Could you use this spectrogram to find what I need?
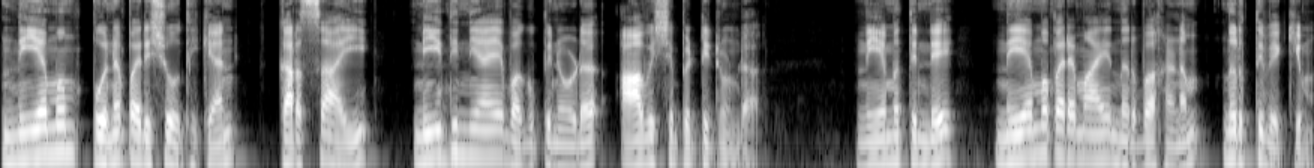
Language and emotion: Malayalam, neutral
